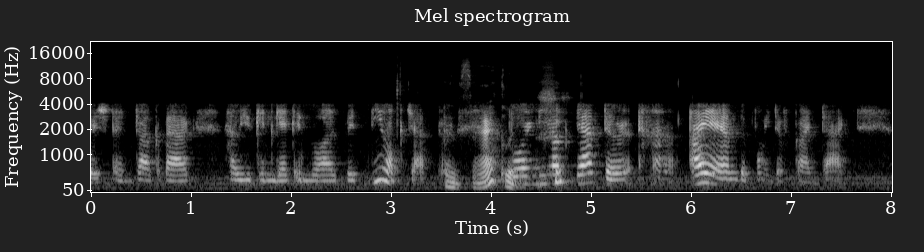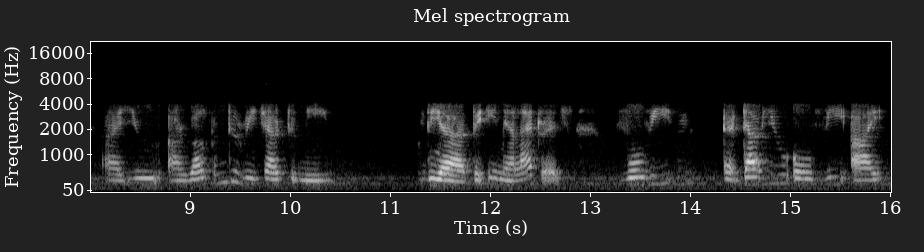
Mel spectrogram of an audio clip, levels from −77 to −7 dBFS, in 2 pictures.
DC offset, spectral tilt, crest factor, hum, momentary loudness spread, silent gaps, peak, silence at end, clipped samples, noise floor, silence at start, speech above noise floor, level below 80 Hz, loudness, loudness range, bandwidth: under 0.1%; -4 dB/octave; 24 dB; none; 15 LU; none; -6 dBFS; 0 s; under 0.1%; -60 dBFS; 0 s; 31 dB; -74 dBFS; -28 LUFS; 8 LU; 14 kHz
